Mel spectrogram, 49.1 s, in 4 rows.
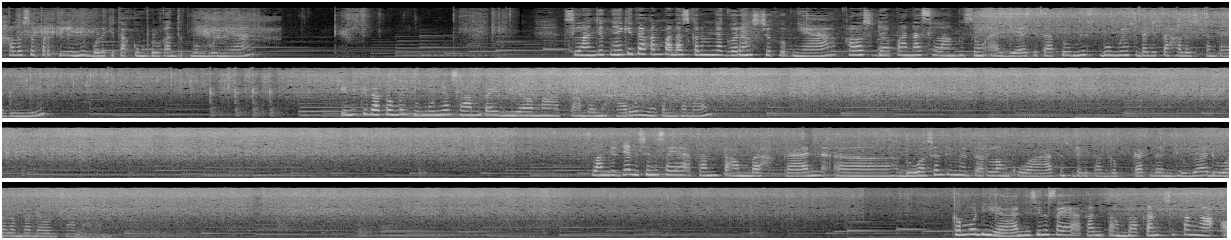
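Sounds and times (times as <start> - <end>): spatula stirring in pan: 0.0 - 1.0, 1.8 - 3.8, 4.5 - 5.0
spice paste sizzling in oil: 0.0 - 3.8, 4.5 - 5.0, 9.7 - 49.0
background music: 0.0 - 49.0.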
